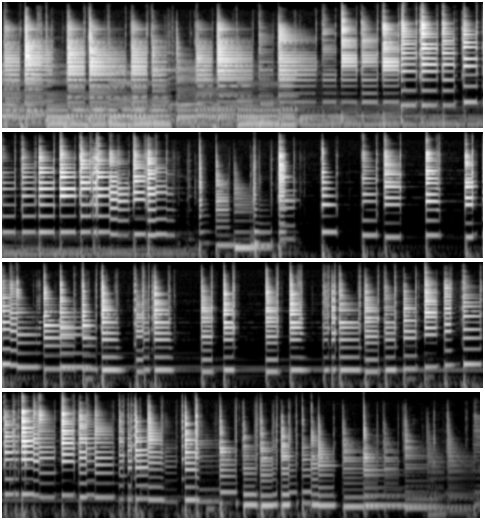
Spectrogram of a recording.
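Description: Solo classical guitar played fingerstyle. For about the first five seconds it plays a full passage of plucked chords over ringing bass notes, then it thins to sparse single notes picking out a melody.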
